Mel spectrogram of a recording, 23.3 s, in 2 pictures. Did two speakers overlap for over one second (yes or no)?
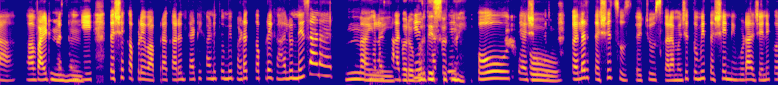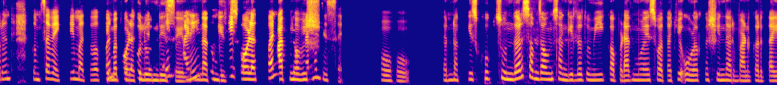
yes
